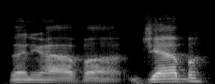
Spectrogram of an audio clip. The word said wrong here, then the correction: Zeb: a Lasat. – Zeb. – Who's like, Zeb. – Zeb, sorry. But he's a Lasat.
